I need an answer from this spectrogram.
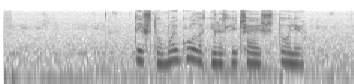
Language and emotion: Russian, angry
